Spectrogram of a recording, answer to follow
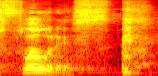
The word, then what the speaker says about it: FLOTUS: of the united states it's now known as flotus to rhyme with potus and um you basically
